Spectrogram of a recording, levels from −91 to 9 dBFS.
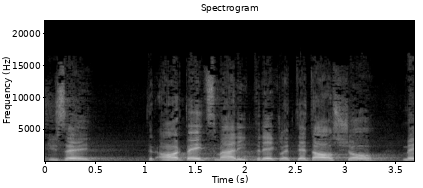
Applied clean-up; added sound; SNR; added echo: none; none; none; none.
